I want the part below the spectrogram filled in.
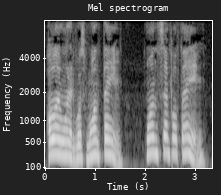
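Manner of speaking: hammed-up irritation at the cold shower; imitating frustrated old self. Imitating her old irritated self over the ice-cold shower, mock exasperated. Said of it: "so irritated, so frustrated".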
